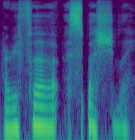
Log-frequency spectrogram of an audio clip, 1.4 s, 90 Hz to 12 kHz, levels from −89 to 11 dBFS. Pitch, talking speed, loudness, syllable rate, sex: 135 Hz, 135 wpm, -21 LUFS, 6.0 syllables/s, male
